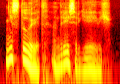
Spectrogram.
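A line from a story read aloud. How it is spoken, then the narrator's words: Calm, herdsman. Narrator (Russian): спокойно произнес пастух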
